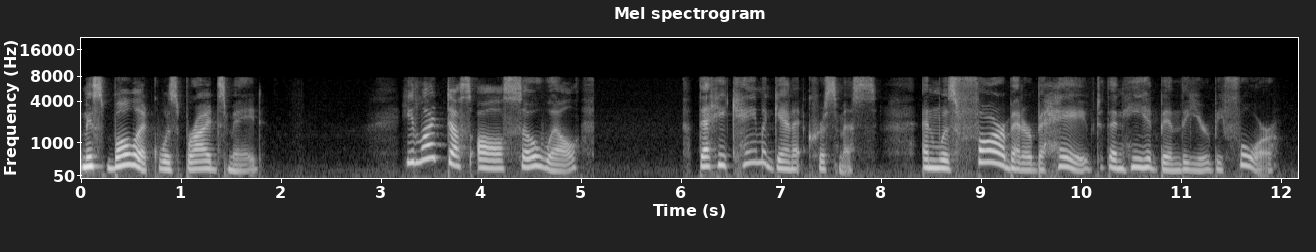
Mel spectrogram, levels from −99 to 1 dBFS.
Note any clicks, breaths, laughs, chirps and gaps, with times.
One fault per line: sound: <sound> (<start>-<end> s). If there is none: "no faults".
no faults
